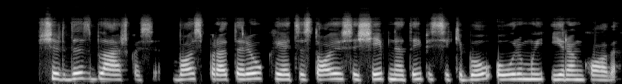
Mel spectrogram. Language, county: Lithuanian, Kaunas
